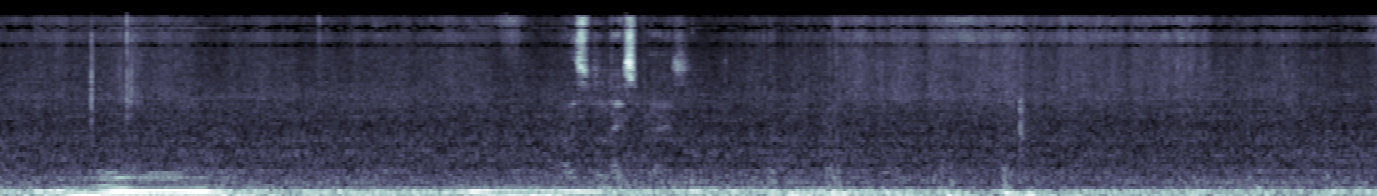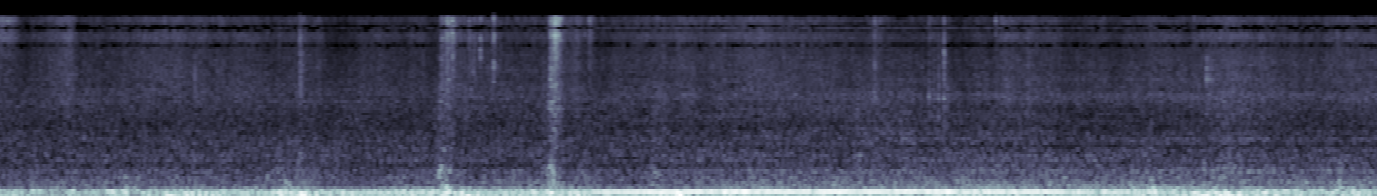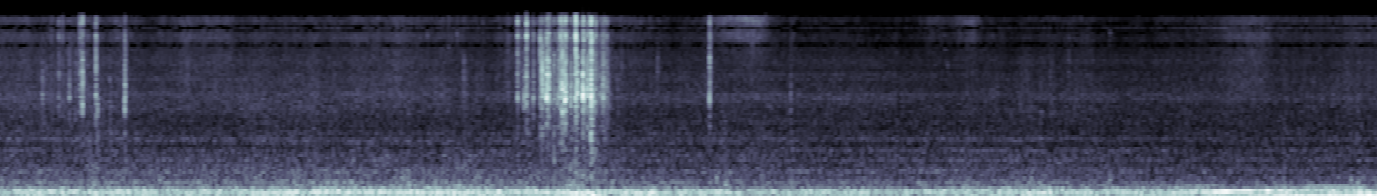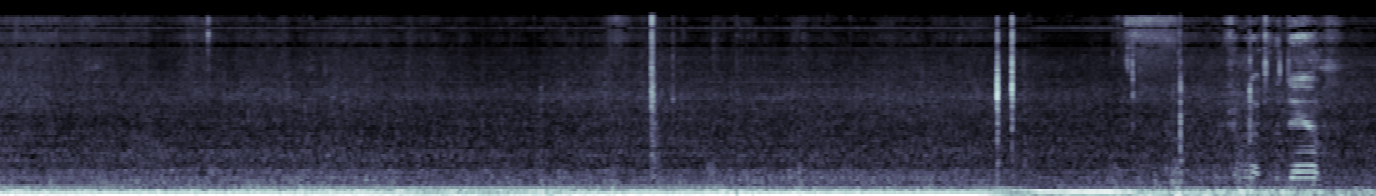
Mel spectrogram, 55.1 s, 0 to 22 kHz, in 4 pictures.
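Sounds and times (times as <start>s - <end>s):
car engine and tyres drone: 0.0s - 55.0s.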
